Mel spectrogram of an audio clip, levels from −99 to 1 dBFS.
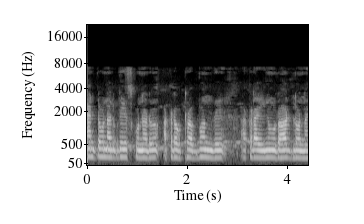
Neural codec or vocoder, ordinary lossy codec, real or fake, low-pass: none; AAC, 32 kbps; real; 7.2 kHz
